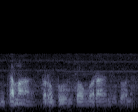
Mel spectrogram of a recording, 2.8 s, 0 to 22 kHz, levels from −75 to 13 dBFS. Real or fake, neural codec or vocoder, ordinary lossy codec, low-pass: fake; vocoder, 24 kHz, 100 mel bands, Vocos; Opus, 32 kbps; 3.6 kHz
